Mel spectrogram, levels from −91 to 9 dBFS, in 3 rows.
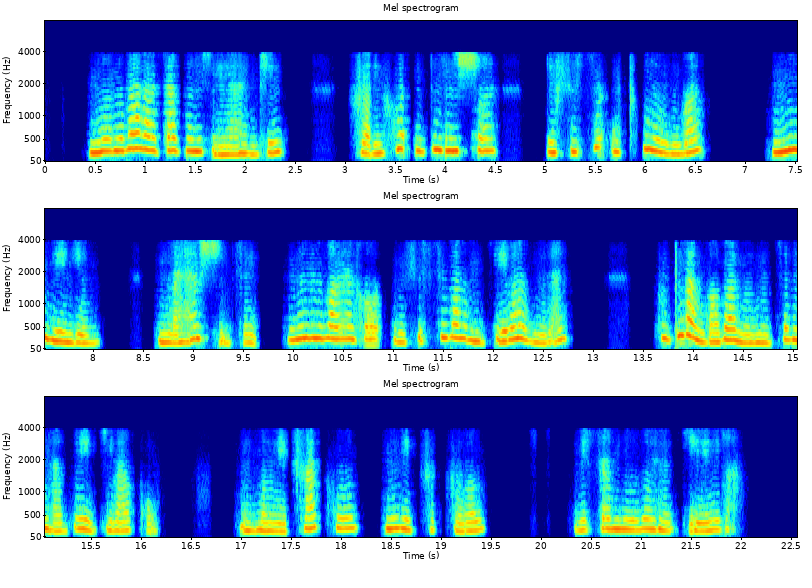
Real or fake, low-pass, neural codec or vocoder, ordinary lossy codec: fake; 7.2 kHz; codec, 16 kHz, 0.5 kbps, FreqCodec, smaller model; AAC, 16 kbps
